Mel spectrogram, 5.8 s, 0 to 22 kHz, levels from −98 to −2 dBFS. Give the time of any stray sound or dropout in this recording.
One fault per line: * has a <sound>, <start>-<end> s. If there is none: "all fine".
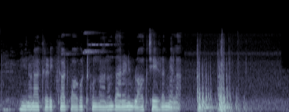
* has a thud, 3.9-5.5 s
